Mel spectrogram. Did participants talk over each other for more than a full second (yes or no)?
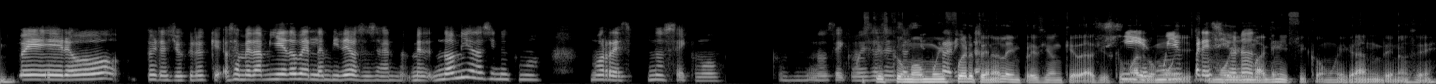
yes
